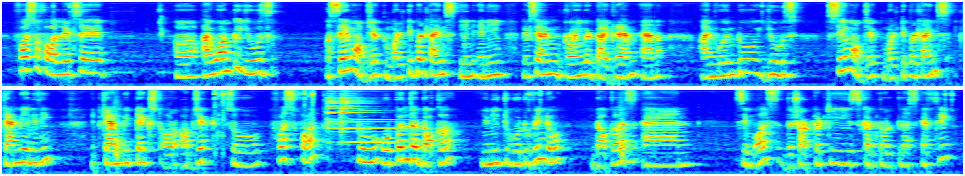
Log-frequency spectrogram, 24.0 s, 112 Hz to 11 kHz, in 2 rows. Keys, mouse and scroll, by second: 9.5 click, 18.5 click, 23.8 click.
